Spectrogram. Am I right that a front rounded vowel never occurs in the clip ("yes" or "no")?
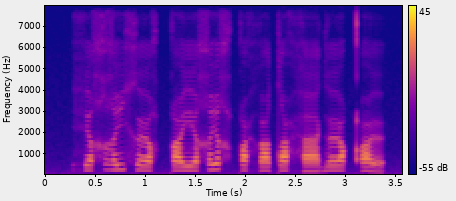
no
